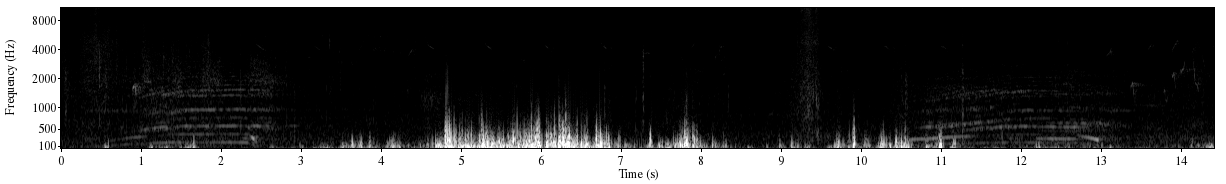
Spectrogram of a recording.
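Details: Japanese Black cattle at Nishi-no-hara on Mount Sanbe, Japan, on a weekday evening amid fresh spring greenery after Golden Week. A long harmonic moo opens the clip and another comes near the end, with loud rustling and thumping between and faint bird chirps.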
